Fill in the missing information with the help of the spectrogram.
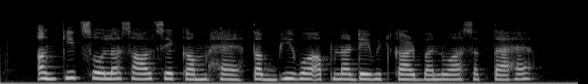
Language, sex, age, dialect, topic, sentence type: Hindi, female, 25-30, Garhwali, banking, statement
